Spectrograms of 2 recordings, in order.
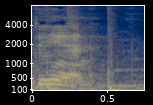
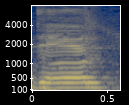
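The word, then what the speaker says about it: D'an: Figrin Dan, maybe more accurately pronounced Figrin Dahan, he is a rock star.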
